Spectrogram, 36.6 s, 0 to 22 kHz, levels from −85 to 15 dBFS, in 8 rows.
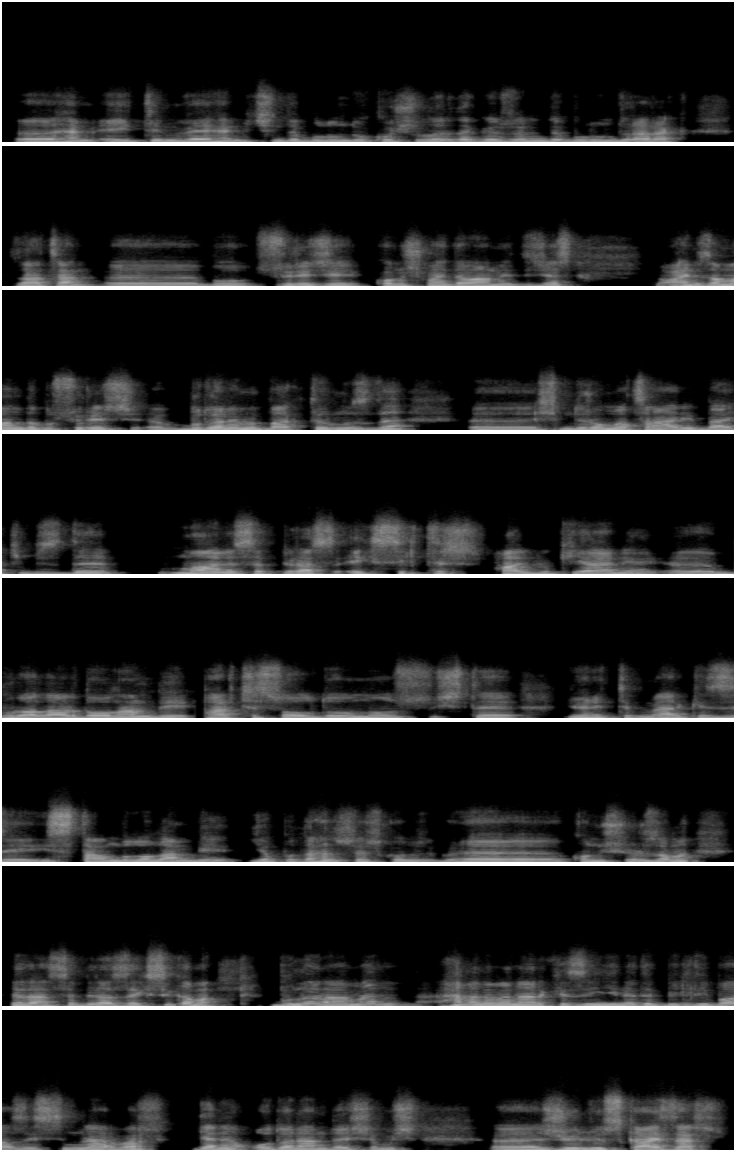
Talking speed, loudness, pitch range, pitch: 120 wpm, -27 LUFS, 130-175 Hz, 145 Hz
